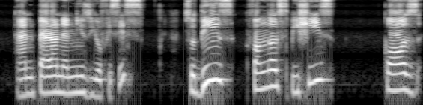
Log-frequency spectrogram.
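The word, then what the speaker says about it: Paranannizziopsis: Lastly, there is a rare species of fungus generally found in reptiles whose name is pretty difficult, and it's pronounced as nanizophysis and parananizophysis.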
